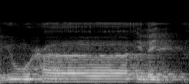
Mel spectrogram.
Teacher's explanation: یوحا واو مدہ ہے اور ہا پہ کھڑا زبر، اور اس کے بعد الیہ کا حمزہ آنے کی وجہ سے مد منفصل، یوحا الی، لام کو یا سے ملائیں گے، یا کو جلدی سے پڑھیں گے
